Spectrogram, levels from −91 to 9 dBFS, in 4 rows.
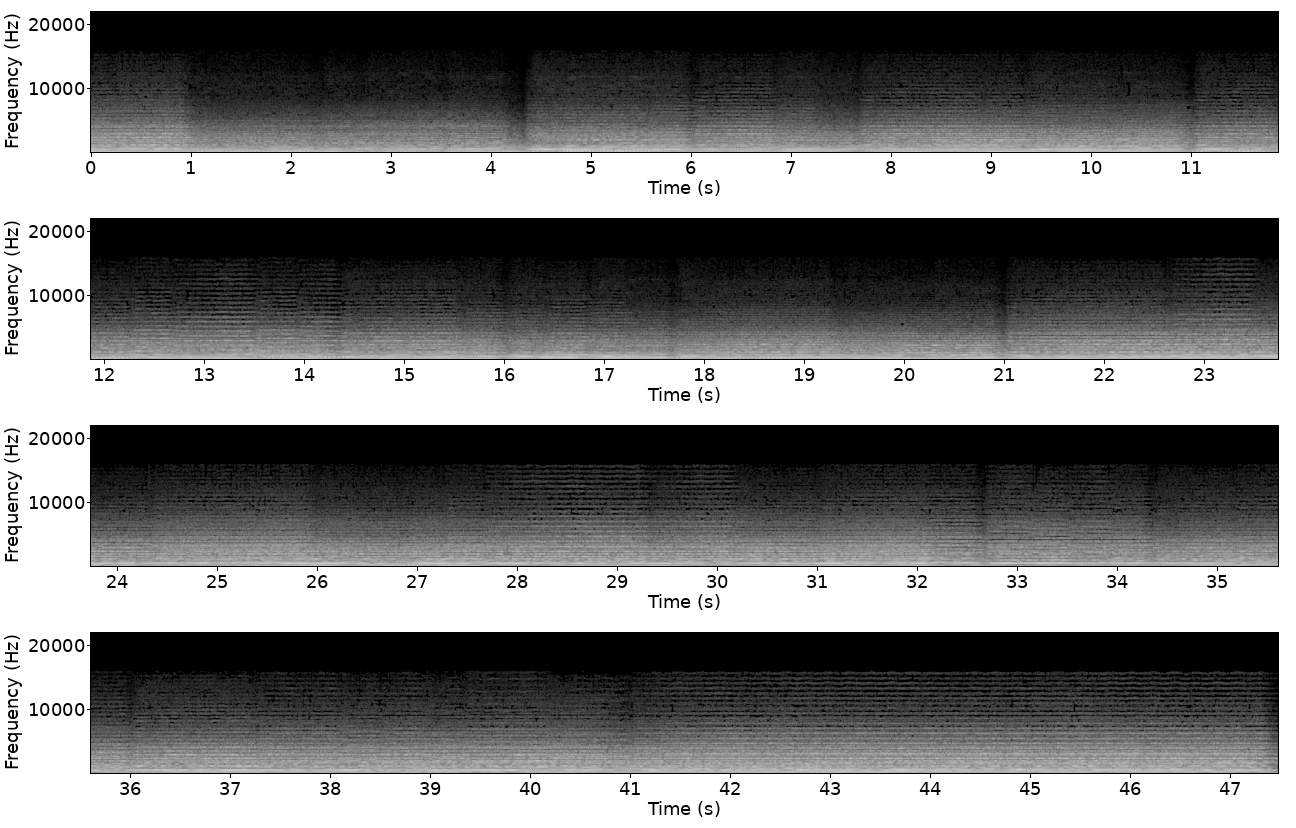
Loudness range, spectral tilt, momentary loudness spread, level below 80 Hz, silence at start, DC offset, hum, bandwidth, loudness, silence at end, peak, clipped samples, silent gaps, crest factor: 4 LU; -5.5 dB/octave; 5 LU; -48 dBFS; 0 s; under 0.1%; none; 12.5 kHz; -17 LUFS; 0 s; -4 dBFS; under 0.1%; none; 14 dB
